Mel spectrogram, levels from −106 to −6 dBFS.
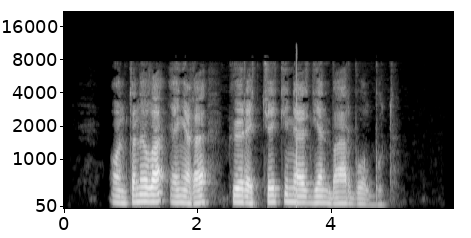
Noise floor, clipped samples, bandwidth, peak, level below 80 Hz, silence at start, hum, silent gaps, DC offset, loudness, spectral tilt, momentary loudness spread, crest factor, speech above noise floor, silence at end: -82 dBFS; under 0.1%; 10.5 kHz; 0 dBFS; -56 dBFS; 0.75 s; none; none; under 0.1%; -20 LUFS; -7.5 dB/octave; 14 LU; 20 dB; 62 dB; 1.05 s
